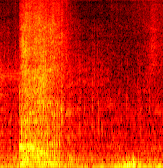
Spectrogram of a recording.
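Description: A horse snorting once: a short, breathy, fluttering blast that starts about a third of a second in and lasts under a second.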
